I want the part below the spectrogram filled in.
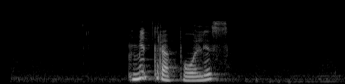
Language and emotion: Russian, neutral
